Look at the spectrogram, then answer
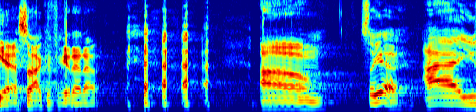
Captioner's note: laughter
